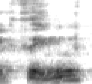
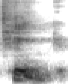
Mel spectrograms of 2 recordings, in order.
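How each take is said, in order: First: Said in the usual way. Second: Ting said with a hard t, no th; Maltese ting. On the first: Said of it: "we don't say thing". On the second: Shown as a demonstration. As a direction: say ting, dropping the th of thing. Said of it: "it's ting".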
